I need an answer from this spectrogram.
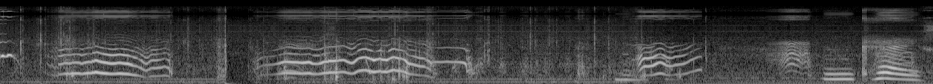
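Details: Dixie, an American Bulldog, has just given birth to nine pups during the night. The newborns cry in long, thin, wavering whimpers that rise and fall in pitch, then give a few shorter, sharper squeals near the end.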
